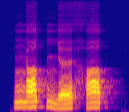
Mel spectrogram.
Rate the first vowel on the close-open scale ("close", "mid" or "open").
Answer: open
